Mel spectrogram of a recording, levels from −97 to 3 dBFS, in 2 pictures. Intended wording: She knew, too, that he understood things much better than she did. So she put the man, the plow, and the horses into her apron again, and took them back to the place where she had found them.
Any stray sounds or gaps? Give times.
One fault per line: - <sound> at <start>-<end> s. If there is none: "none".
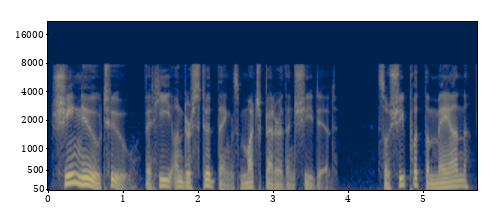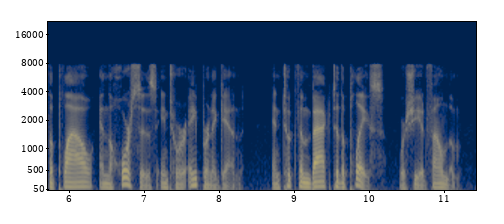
none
